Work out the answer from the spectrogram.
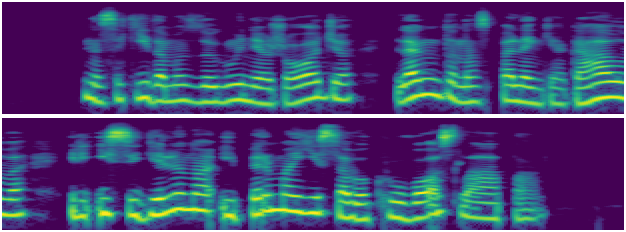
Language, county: Lithuanian, Vilnius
